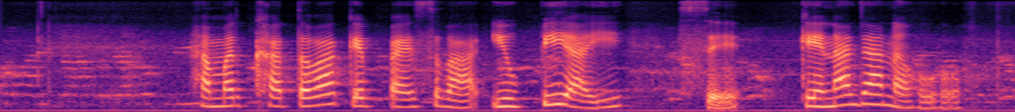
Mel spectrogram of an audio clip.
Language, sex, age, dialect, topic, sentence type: Magahi, female, 31-35, Southern, banking, question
